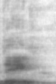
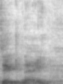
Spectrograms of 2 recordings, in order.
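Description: First: The name is said with one syllable. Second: The name is said with two syllables. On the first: The speaker calls it wrong. "Dean is how the commentator kept on saying" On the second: The speaker calls it right. "I'd say Digney"

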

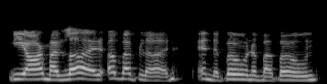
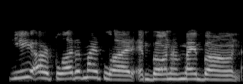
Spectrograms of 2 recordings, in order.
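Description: First: It is said in a Scottish accent. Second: It is said in the speaker's normal accent.

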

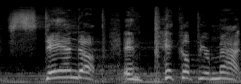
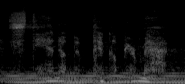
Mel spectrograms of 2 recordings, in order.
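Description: First: The words are said loudly and forcefully. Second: The words are said softly and gently. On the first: It is a commanding call meant to inspire. "Did he yell in such a way that would inspire" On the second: It is a gentle, encouraging nudge. "Did he whisper it?"

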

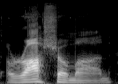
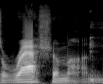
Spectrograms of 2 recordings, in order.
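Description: First: The name is said with a non-American pronunciation. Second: The name is said with an American pronunciation. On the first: The speaker calls it right. "The proper pronunciation is" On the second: The speaker calls it wrong. "The American pronunciation is"

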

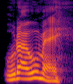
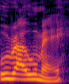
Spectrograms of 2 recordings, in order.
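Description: First: The R is rolled. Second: The R is said as a plain English R. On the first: The speaker calls it right. "like roll the R" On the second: The speaker calls it wrong.

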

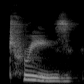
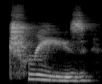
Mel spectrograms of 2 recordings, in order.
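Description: First: A clear t is followed by a soft, open r. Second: The tr sounds like a ch sound. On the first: The speaker calls it right. "we use a phonetic T and the bird R sound" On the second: The speaker calls it wrong. "Nor do we want to do the colloquial CH sound"

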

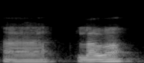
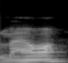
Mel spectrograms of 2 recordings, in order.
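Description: First: The name sounds like the word meaning less high. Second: The name is said with a different vowel sound. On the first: It plays on the word lower as a joke. The speaker calls it wrong. "I'm going to go to lower with Justin Lower" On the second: It is how the player's name is really said. The speaker calls it right. "or Lower, as he's actually called"

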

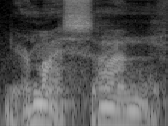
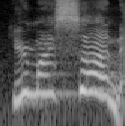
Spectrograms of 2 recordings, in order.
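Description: First: It is said grudgingly, with a scowl. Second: It is said happily, with warmth.

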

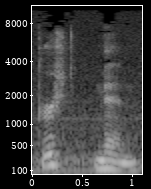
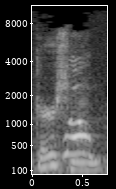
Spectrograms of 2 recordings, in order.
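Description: First: The name is said with a T sound. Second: The name is said without a T sound. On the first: The speaker calls it right. "I guess it's Gershman" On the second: The speaker calls it wrong. "I make the T silent"

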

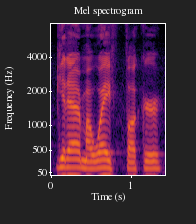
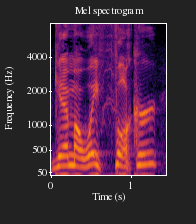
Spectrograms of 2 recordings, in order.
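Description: First: It is said in a plain, neutral voice. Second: It is said in a Mexican Cholo accent.

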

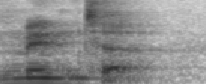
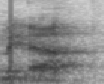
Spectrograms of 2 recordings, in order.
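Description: First: The middle t is pronounced as a clear t. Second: The middle t is replaced by a glottal stop. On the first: The speaker calls it wrong. "If you pronounce it Minter, I got really annoyed" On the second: The speaker calls it right. "you had to do the glottal stop"

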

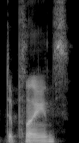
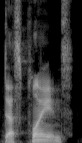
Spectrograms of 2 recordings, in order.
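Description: First: The s at the end of Des is silent. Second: The s at the end of Des is sounded. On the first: "like Tattoo and Fantasy Island" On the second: "I want to say it like Des Plaines"

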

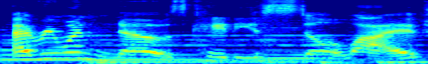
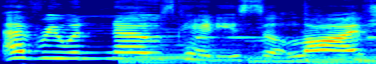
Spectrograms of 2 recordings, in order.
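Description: First: It is read in the speaker's plain accent. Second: It is read in a British accent.

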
